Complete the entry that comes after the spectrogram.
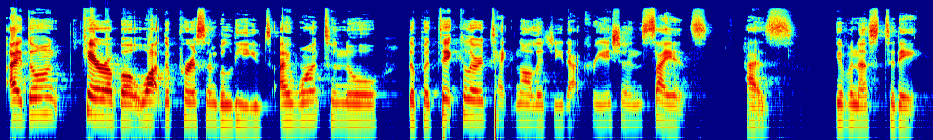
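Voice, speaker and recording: A woman's voice: fairly low pitch, steady tone, unhurried. A woman with a Barbadian accent asking a lecturer a question from the floor of a large hall, pressing for specifics. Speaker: audience member asking a question.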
